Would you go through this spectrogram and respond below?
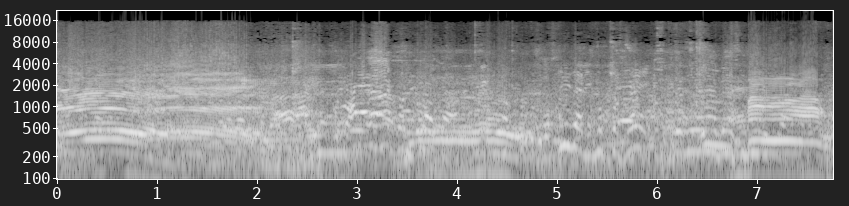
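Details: Sahiwal breed bull calf at a cattle market in Kurigram, Bangladesh, on 17 April 2025; long, low, harmonic moos at the start and again near the end, amid a crowd of men talking nearby.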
